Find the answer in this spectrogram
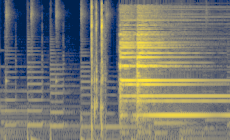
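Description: Sound effects of a subscribe-button animation: two quick mouse clicks a little under a second in, then a bright bell chime that rings out and slowly fades.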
